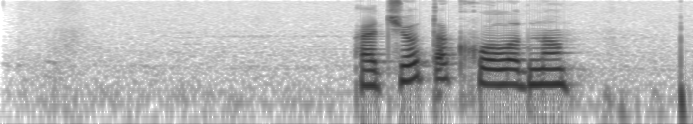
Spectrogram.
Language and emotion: Russian, neutral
